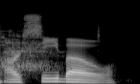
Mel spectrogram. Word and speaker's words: Arecibo: Oh, is it Arecibo? – Arecibo. – I believe it's pronounced.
